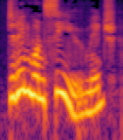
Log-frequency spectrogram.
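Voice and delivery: mildly anxious concern. A narrator's reading. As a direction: press for reassurance. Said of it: "Chris asked anxiously".

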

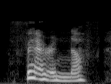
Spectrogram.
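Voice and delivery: plain reading voice

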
